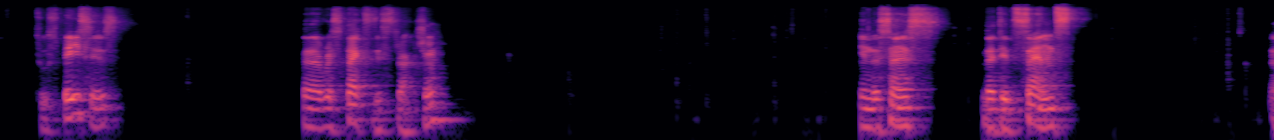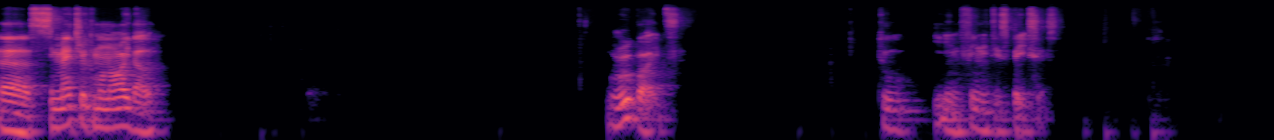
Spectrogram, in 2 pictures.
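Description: A man speaks calmly through a microphone in short phrases with pauses, as if on an online call.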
